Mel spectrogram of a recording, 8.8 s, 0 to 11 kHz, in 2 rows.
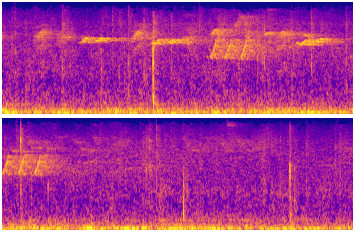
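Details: Japanese paradise flycatcher on Mount Rokko, Japan, 31 May 2022, giving a quick run of harsh buzzy notes and short thin whistles over three seconds; females give short clipped hoi-hoi-hoi, males long ones. Steady low rumble.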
